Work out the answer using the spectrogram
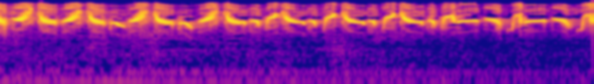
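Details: Bird giving a long, continuous song of clear whistled notes that sweep down from high, strung together in quick succession over six seconds in a quiet setting.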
